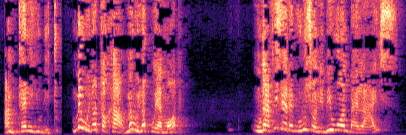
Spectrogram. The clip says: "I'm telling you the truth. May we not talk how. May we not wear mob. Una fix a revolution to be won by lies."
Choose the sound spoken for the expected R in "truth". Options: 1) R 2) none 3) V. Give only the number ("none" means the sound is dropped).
2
